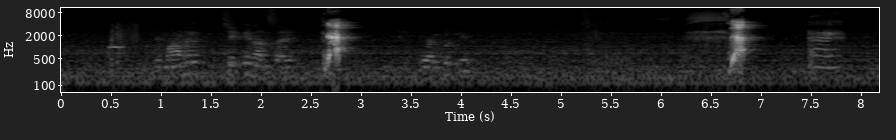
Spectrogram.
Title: Laughin at my hiccups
